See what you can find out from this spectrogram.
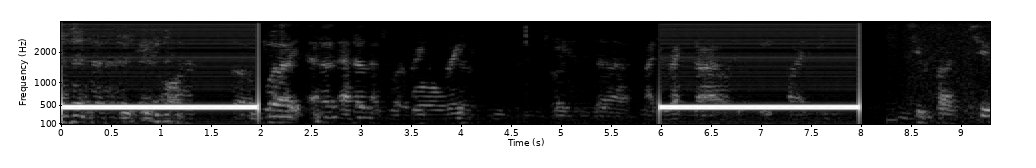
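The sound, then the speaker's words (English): Two loud, steady two-second bursts of an outgoing phone call's ringback tone, a flat buzzing hum separated by a pause of about four seconds, with a person talking in the gaps; the call is to Debbie Manis and Sons Well Drilling. “I'm calling Carden.”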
